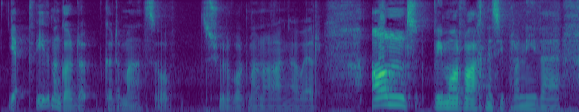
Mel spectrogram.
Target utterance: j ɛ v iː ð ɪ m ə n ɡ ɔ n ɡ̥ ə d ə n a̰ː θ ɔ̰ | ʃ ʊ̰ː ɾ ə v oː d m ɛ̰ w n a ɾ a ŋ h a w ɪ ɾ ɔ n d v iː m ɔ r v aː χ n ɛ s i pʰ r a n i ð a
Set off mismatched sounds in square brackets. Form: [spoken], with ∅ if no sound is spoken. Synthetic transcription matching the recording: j ɛ v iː ð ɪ m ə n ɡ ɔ [d] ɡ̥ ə d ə [m] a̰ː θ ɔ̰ | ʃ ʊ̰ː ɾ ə v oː d m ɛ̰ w n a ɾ a ŋ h a w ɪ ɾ ɔ n d v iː m ɔ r v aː χ n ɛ s i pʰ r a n i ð [ɛ]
